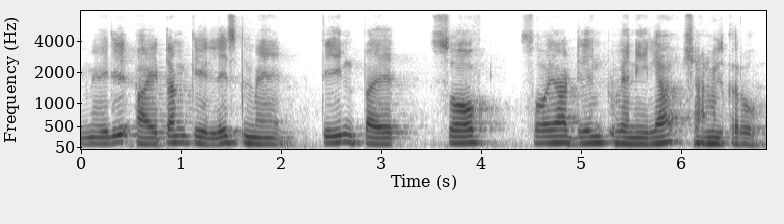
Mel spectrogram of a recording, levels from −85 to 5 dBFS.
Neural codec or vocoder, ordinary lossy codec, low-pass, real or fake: codec, 16 kHz, 2 kbps, X-Codec, HuBERT features, trained on general audio; none; 7.2 kHz; fake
